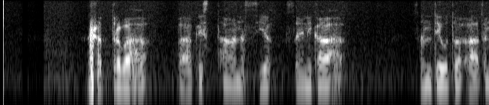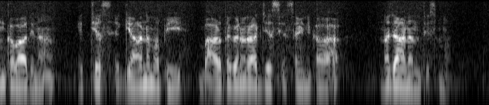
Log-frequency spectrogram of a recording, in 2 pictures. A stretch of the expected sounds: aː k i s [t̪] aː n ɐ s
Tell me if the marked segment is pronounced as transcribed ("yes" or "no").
no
